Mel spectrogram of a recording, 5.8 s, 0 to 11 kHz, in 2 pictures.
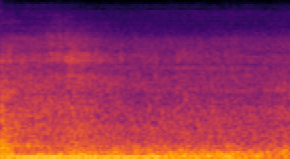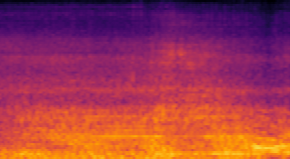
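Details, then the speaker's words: Old C700 motorcycle climbing toward Mount Telomoyo in third gear: the engine labours and pants, its note cutting out and stuttering before picking up again; sputtering under load, and the bike later broke down and needed towing. "Suaranya terputus-putus dan menjadi tersendat-sendat, saya sedang melaju kencang lalu tiba-tiba mobil ingin berbelok."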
